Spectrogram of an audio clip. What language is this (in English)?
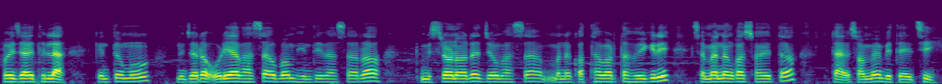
Odia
